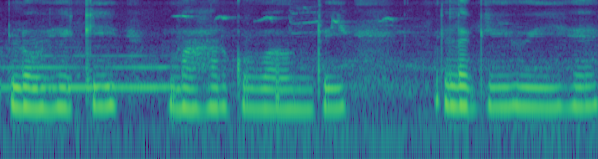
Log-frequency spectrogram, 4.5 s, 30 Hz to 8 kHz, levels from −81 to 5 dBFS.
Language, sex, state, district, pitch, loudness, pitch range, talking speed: Hindi, female, Uttar Pradesh, Jalaun, 185 Hz, -22 LUFS, 185-190 Hz, 105 wpm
